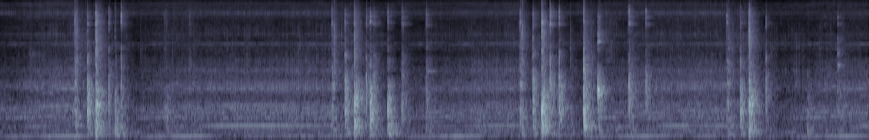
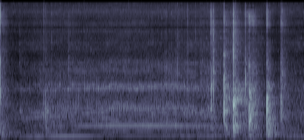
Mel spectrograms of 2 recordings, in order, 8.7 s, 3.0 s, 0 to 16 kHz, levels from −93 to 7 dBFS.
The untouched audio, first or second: first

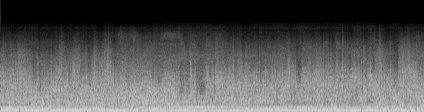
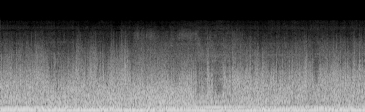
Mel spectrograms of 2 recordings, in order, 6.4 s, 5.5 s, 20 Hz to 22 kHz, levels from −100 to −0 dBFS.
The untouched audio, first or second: second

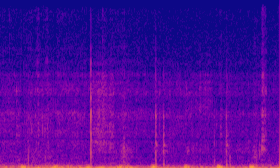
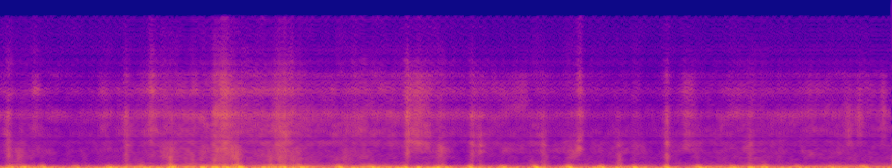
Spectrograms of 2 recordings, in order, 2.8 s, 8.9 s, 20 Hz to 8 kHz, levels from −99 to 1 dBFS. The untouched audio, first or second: first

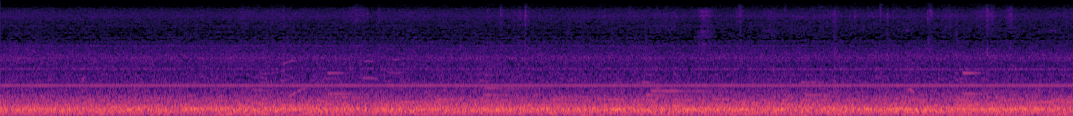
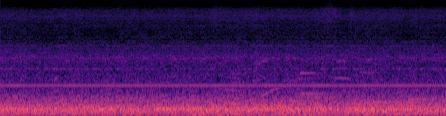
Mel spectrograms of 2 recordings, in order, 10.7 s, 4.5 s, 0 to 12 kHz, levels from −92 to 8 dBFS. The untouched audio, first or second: first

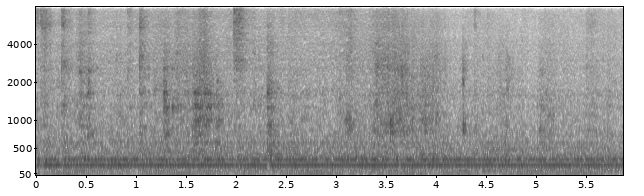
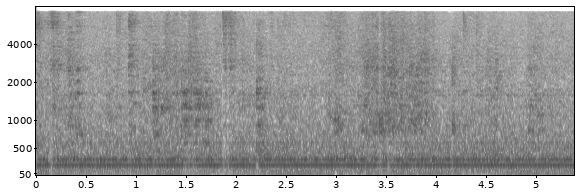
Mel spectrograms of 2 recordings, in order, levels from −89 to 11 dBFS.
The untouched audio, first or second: second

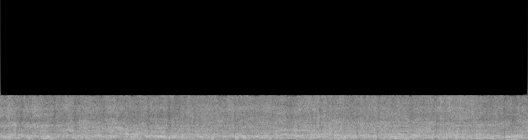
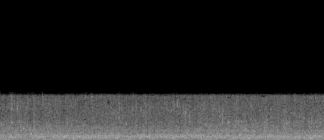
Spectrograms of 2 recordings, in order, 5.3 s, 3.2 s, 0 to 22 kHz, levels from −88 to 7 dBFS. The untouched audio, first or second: second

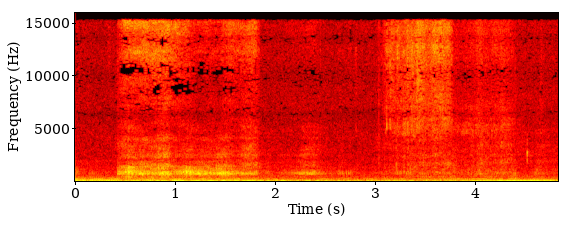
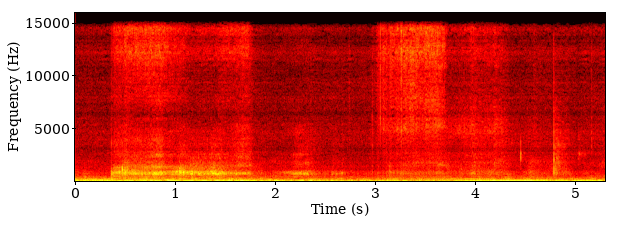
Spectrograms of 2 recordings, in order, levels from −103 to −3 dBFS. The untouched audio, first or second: first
